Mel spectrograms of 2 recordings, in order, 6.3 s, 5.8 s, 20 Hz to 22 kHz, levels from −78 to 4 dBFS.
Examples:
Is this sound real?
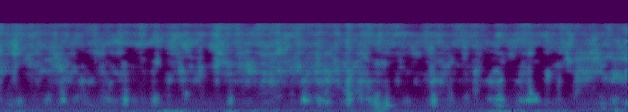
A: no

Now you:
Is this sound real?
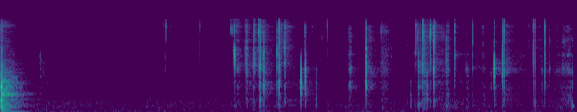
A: no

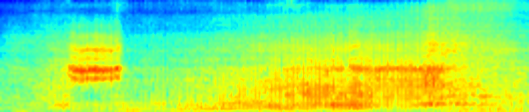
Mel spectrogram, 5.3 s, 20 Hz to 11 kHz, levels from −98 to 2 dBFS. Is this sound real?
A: no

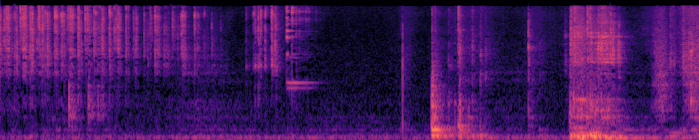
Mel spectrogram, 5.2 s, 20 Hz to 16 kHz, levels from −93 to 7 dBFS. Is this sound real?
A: yes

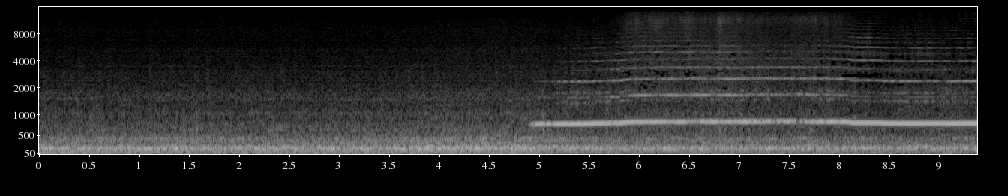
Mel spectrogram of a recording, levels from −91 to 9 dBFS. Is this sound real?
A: yes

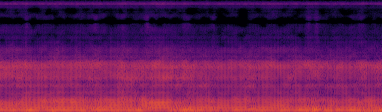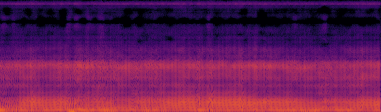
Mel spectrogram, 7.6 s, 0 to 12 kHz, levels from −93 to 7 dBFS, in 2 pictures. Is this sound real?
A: no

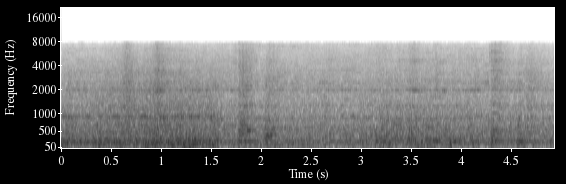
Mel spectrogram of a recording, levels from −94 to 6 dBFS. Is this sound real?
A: yes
